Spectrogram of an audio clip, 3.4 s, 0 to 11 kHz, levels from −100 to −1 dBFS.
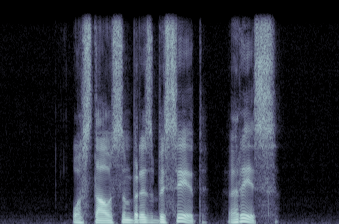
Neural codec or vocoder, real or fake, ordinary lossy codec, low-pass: vocoder, 44.1 kHz, 128 mel bands, Pupu-Vocoder; fake; none; 9.9 kHz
